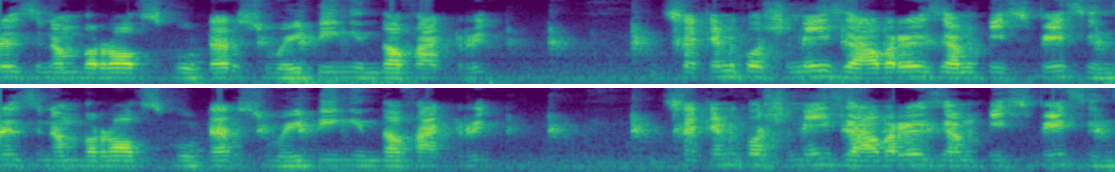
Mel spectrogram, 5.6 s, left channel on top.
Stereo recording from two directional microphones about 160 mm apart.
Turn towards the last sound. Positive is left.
turn(degrees=55)  # may be behind; listen again after turning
